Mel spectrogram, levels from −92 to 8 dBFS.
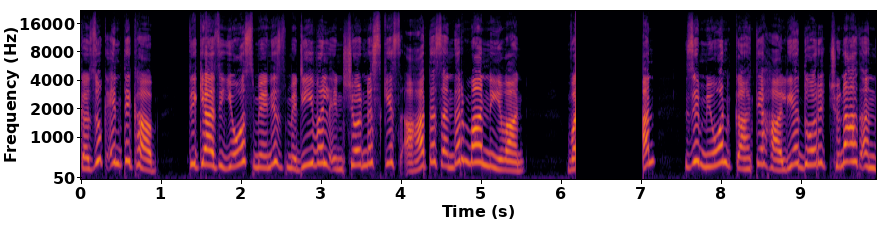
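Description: At 6.18 s the speech cuts off abruptly and the track falls into silence, with no room tone or background hiss, until the sound resumes mid-flow at 7.03 s. This is an audio dropout to silence lasting about 0.85 s, and whatever was said in that span is simply missing. The likely cause is a brief loss of the input signal, such as a momentary disconnection or mute, while recording carried on writing silence.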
